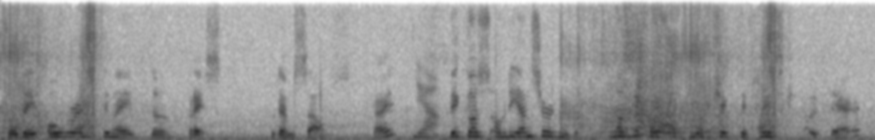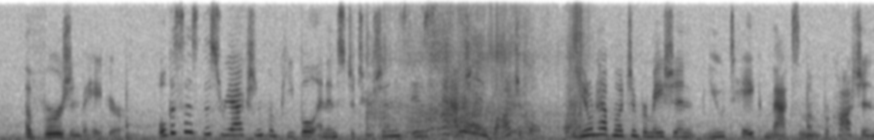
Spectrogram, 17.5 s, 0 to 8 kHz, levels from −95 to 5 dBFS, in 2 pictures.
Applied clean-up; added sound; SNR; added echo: none; Zipper (clothing); 7 dB; none.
